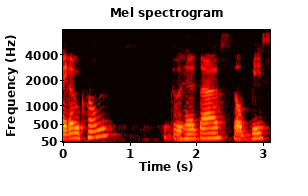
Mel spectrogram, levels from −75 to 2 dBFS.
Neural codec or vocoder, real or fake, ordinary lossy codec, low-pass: codec, 16 kHz, 1.1 kbps, Voila-Tokenizer; fake; none; none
